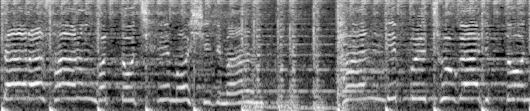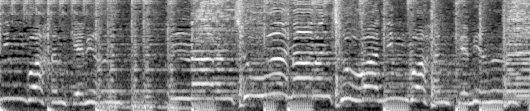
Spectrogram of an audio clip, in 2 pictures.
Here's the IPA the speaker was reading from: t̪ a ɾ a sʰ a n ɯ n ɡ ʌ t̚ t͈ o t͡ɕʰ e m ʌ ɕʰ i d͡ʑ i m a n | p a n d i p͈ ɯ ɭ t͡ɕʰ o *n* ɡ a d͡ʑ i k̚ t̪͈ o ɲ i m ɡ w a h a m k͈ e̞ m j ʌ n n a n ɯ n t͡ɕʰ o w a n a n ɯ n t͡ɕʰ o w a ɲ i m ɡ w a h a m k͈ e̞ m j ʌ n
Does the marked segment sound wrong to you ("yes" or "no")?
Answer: yes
